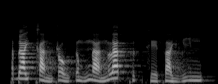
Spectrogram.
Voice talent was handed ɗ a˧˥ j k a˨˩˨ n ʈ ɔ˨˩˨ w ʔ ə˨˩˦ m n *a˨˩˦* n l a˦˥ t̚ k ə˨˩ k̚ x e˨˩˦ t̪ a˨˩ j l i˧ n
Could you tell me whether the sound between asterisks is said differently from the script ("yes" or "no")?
no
